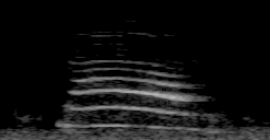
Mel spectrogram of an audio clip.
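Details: Pet cat in a crazy, playful mood voicing one drawn-out harmonic meow of about one second, rising slightly then sliding down at the end, over a quiet background hum.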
